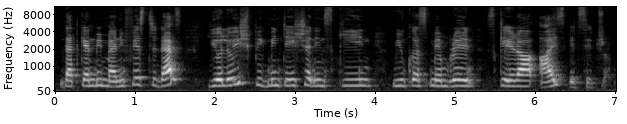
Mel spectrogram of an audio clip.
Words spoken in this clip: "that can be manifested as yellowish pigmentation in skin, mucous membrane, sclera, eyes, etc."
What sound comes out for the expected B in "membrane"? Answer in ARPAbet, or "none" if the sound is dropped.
B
